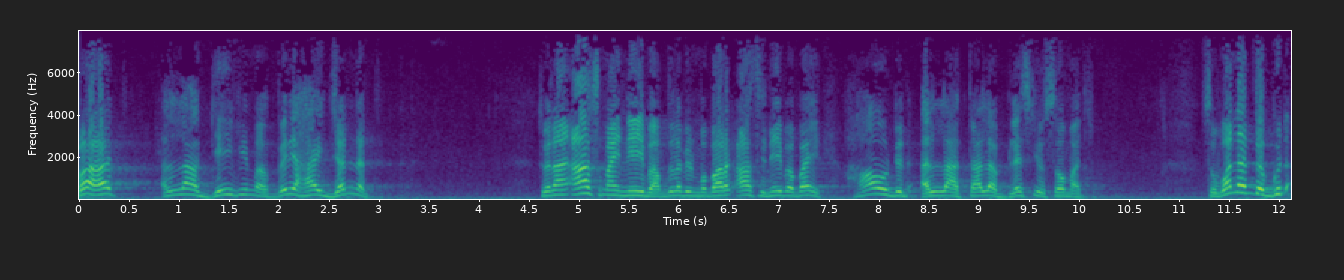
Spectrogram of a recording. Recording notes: Jumuah lecture at Masjid e Quwwatul Islam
